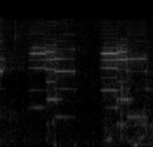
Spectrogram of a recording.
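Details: RC propeller warbird LED setup, ESC disconnected from the radio: high-pitched beeps about half a second long, roughly one per second. This is the speed controller warning that no motor is connected.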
